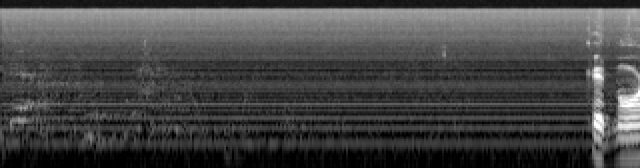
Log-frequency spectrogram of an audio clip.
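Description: Near silence: a faint steady electrical hum, with a spoken "Morning" right at the end.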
